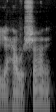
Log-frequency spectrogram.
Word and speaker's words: Yahweh: the most high every spirit that confesseth that yahweh all right that's how you say it in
